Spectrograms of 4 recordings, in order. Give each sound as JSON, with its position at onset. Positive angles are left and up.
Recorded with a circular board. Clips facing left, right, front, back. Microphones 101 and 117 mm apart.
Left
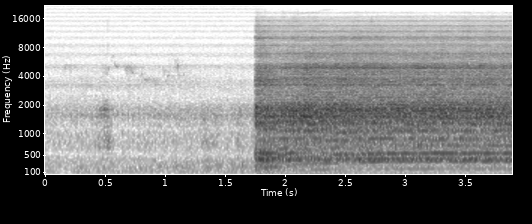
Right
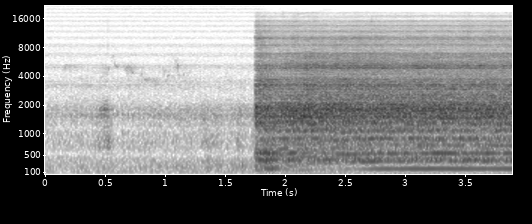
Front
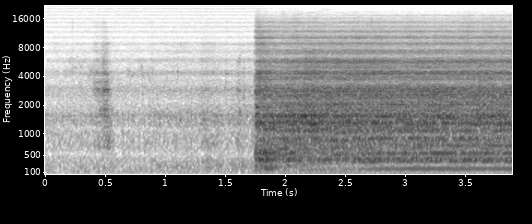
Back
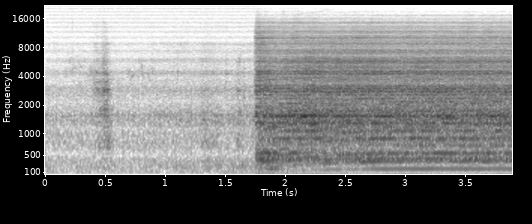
{"t": 1.7, "sound": "a blender", "azimuth_deg": 10, "distance_m": 0.8}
